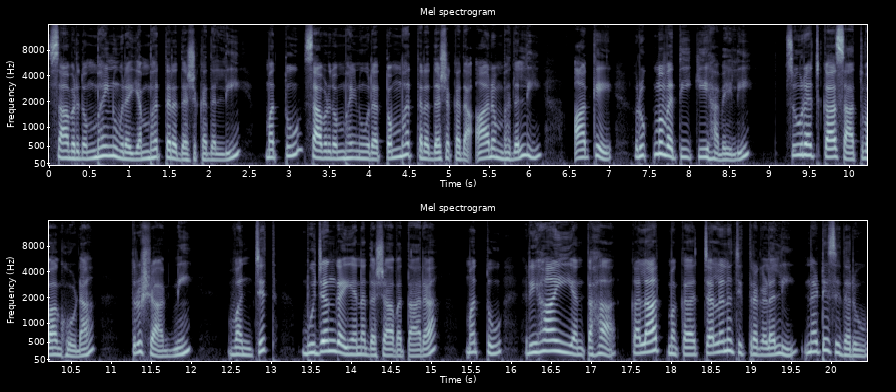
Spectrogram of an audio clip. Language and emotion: Kannada, neutral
